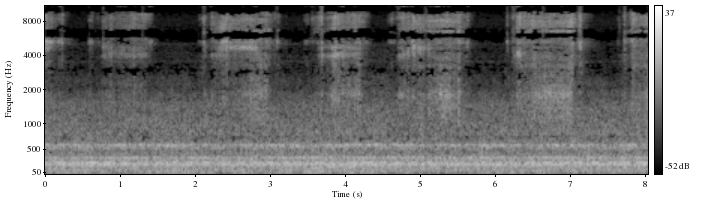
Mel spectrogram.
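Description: A thin metal tool slices and scrapes grooves into a molded slab of beige kinetic sand resting on a palm. Soft, gritty scraping strokes repeat with bright, hissy edges over a steady low background hum.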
